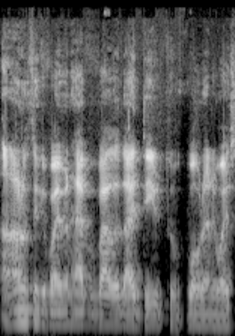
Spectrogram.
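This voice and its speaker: A man with a Finnish accent, talking at a fairly quick pace with fairly even intonation. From Finland. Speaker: podcast host. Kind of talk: casual monologue. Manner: halting, many fillers.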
